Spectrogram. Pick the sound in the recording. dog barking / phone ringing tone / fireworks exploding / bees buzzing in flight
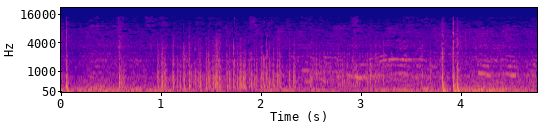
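fireworks exploding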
